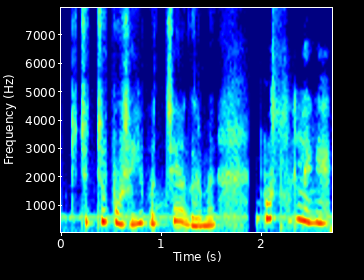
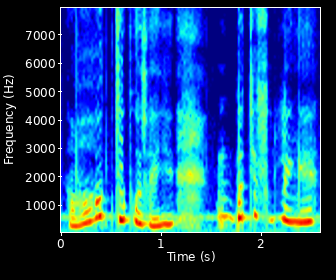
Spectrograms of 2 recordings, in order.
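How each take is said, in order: First: Flustered, higher hush-up with a stammer; embarrassed shushing. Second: Much higher and louder, close to crying; loud tearful plea. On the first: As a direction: hush him up, red-faced and stammering. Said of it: "उसे शर्म आ रही थी". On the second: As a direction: beg him to stop, voice cracking into tears. Repeats plea, louder, near tears. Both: Acted.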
